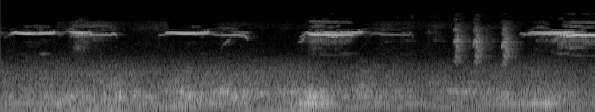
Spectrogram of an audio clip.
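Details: Eurasian wrens at their large nest under a pavilion; drawn-out, very high whistled squeaks alternate with brief rough bursts, over a constant low humming background noise.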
